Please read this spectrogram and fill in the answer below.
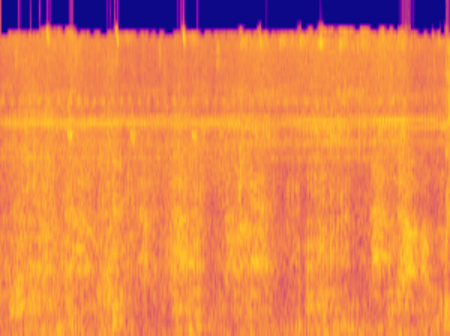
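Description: Lionesses growling and snarling in a string of harsh bursts, about one a second: squabbling at a small kill.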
